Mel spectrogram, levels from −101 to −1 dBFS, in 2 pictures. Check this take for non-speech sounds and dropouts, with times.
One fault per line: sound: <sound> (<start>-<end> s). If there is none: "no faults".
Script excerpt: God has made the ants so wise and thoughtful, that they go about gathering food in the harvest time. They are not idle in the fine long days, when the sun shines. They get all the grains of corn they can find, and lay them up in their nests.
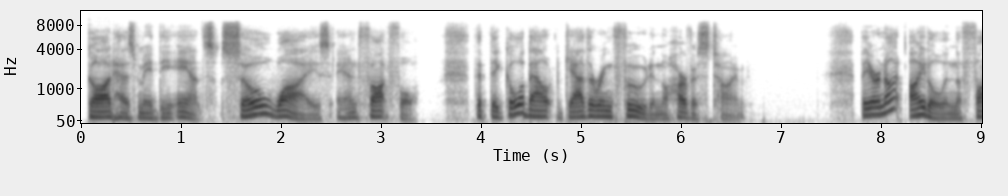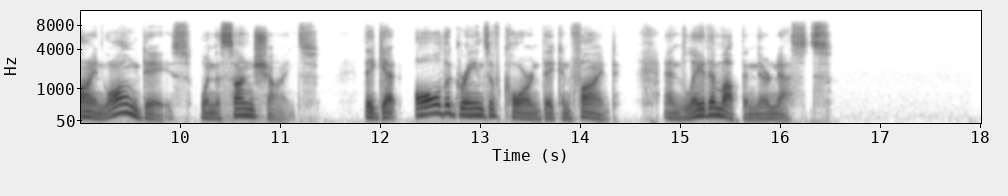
no faults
